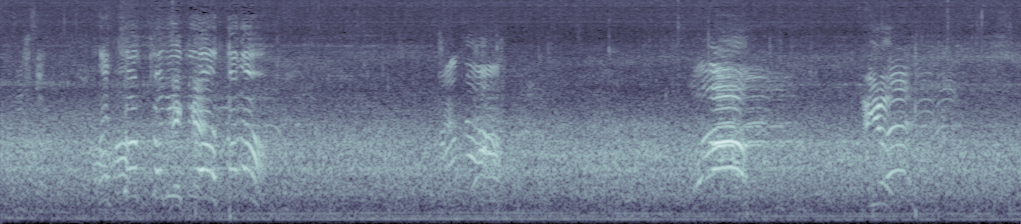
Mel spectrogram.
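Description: Young men shout to each other across an open field, some distance away.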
